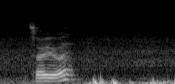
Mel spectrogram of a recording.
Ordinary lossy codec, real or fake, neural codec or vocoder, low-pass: none; real; none; none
